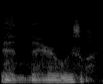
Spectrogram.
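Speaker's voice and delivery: breathy, lifeless whisper of a dry scribe; mock the scribes with a limp whisper. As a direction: whisper it like there's no power in it. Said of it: "And they talk like this".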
